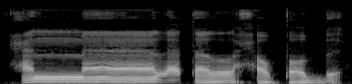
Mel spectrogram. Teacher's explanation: Karena ada alif lam berhadapan dengan salah satu daripada huruf qamariyah yaitu ha ya. maka cara membaca alif lamnya itu harus dijelaskan atau dizohirkan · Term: alif lam qamariyah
